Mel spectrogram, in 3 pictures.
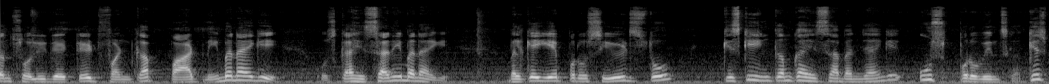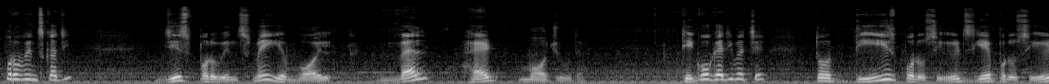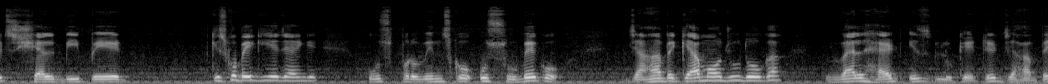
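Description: Nothing here calls for a fix, since the audio runs along without a single technical fault turning up anywhere in it.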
